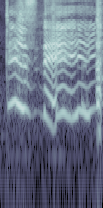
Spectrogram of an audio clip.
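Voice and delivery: high, loud, excited shout of Disney; high excited yell; excited cry. Real, not acted.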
